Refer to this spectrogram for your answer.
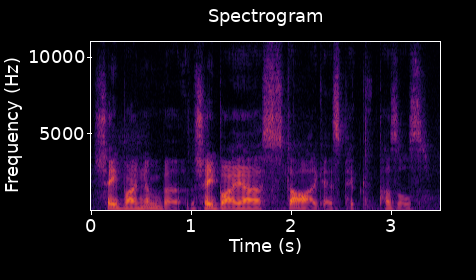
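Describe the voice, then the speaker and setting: A man's voice: mid-range voice, animated, a little slow, fairly bright tone. A man hosting a puzzle game playthrough, chatting casually with dry, wry humour as he thinks aloud.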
